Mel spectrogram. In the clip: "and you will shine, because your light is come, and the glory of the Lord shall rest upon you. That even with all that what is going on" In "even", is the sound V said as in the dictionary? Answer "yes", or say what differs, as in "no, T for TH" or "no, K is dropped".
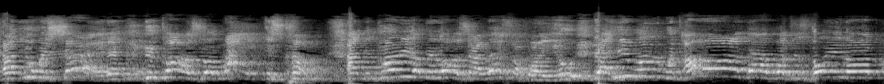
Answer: no, W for V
